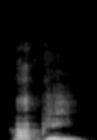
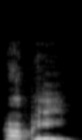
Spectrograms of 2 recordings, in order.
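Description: Both takes have the same delivery.

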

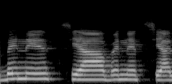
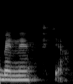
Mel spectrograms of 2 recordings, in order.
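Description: First: Venecia said the Italian way, with a ts sound in the middle; Italian pronunciation. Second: Venecia with a Castilian lisped th sound; Spanish pronunciation. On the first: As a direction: Venecia pronounced like an Italian word. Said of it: "lo dicen todo en italiano". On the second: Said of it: "con el acento español". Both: Shown as a demonstration.

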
